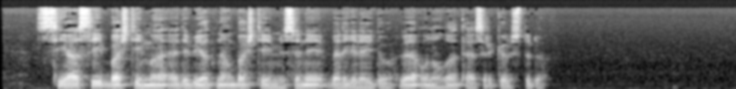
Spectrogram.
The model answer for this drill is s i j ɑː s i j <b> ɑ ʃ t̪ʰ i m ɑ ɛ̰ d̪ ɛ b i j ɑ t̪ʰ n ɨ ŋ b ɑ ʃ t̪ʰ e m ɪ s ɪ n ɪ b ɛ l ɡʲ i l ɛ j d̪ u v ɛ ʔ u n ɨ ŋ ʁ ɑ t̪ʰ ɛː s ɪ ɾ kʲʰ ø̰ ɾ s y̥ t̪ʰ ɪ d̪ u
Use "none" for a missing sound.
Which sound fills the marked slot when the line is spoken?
b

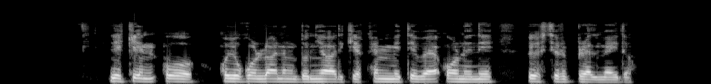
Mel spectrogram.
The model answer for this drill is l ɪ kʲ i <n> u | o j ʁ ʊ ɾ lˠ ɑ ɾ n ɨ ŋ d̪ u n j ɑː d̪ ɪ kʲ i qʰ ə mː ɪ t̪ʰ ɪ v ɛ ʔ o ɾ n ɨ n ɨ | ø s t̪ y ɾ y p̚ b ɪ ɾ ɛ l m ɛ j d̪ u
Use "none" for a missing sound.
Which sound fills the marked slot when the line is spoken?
n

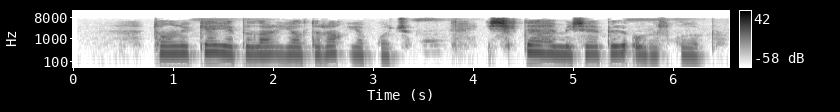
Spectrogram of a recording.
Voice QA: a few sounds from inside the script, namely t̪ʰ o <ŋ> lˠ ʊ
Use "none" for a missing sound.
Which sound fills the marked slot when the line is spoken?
ŋ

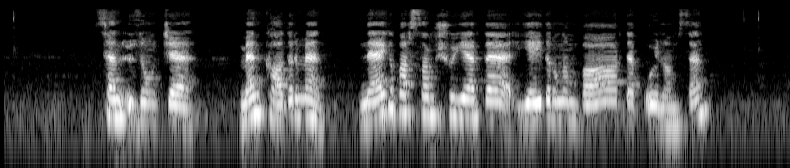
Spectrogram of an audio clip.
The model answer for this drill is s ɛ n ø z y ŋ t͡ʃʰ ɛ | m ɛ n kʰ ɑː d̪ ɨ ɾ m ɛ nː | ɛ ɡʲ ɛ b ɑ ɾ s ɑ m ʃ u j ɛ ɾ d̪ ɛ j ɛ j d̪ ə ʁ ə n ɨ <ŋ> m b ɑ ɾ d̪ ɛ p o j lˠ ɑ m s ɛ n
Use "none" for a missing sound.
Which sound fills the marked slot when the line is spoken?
none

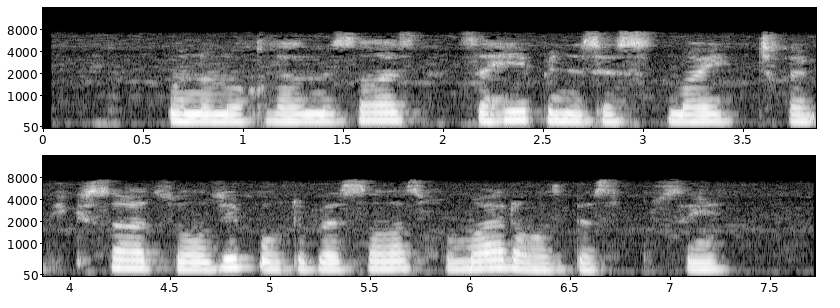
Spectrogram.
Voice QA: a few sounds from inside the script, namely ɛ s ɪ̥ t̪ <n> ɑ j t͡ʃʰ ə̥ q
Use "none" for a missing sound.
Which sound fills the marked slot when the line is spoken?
m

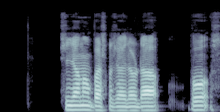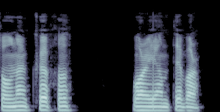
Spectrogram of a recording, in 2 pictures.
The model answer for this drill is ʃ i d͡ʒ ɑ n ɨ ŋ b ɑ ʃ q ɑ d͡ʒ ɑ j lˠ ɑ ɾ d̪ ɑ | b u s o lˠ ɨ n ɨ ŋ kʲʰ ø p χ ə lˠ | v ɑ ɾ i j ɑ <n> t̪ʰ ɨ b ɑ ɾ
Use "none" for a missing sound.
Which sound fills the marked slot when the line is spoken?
n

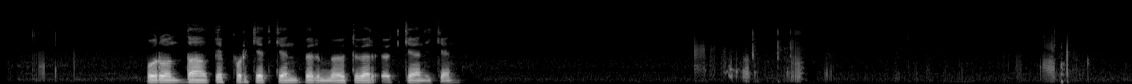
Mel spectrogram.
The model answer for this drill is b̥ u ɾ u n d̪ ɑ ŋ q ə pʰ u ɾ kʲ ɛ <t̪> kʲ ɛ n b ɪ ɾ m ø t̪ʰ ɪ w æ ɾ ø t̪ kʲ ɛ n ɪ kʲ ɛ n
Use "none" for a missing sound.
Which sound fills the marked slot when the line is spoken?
t̪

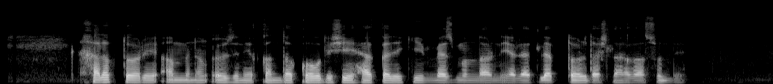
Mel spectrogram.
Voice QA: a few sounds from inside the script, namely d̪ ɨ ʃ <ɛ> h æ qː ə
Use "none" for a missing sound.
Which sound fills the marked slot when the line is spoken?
i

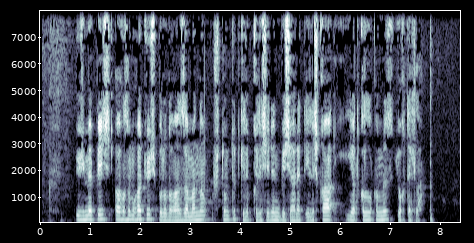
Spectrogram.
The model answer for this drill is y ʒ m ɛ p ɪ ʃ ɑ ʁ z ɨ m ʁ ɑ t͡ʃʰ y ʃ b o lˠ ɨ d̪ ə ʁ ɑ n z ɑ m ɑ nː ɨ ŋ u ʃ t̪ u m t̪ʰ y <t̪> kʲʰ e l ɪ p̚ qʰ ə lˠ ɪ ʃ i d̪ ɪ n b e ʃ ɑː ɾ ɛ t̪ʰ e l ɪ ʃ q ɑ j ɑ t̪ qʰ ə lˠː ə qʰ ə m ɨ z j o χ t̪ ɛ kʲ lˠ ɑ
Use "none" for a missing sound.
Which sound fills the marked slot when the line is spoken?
t̪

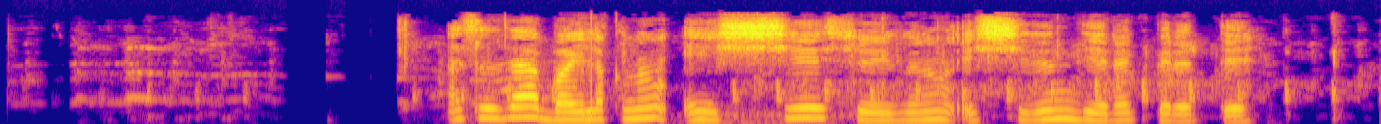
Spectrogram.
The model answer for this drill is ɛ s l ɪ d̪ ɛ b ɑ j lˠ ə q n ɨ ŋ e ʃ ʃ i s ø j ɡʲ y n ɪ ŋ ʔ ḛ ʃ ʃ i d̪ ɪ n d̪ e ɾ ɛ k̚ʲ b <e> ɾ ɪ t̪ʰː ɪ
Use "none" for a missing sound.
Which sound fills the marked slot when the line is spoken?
e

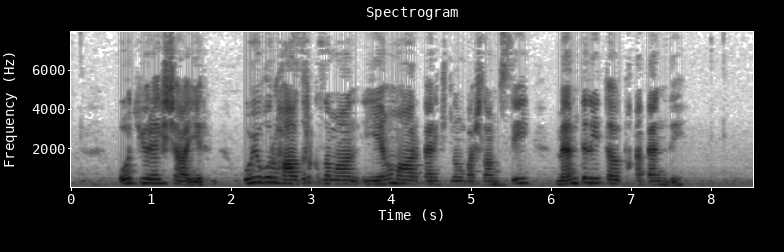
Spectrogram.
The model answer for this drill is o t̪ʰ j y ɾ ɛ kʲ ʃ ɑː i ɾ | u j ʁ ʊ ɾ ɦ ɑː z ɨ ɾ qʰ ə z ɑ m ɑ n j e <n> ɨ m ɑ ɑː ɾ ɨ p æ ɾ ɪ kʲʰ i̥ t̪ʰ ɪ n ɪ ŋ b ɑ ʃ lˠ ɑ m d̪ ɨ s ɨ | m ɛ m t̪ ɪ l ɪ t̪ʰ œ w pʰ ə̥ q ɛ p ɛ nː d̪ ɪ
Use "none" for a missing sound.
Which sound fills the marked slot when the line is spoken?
ŋ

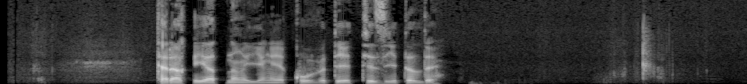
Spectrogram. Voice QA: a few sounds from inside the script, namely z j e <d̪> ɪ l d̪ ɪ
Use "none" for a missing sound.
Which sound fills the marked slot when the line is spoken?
t̪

